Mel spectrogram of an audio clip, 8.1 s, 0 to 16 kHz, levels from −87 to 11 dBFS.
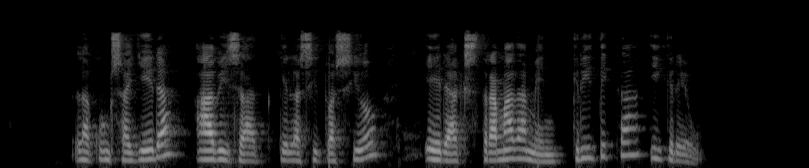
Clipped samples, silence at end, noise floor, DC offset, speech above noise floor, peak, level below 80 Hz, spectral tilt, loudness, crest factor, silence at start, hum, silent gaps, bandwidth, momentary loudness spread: under 0.1%; 1.1 s; under -90 dBFS; under 0.1%; over 54 dB; -14 dBFS; -76 dBFS; -3.5 dB/octave; -36 LUFS; 22 dB; 0.75 s; none; none; 8 kHz; 12 LU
